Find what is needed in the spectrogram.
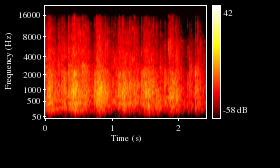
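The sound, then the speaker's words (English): A church audience applauds during a sermon, faint and uneven clapping that swells and dips in several loose waves rather than holding a steady level. “That ought to give you, it deserves an applause, isn't it?”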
